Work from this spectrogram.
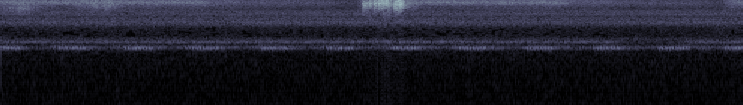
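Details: Wilderness cicada chorus. A continuous thin, high ringing hum rises to one louder, sizzling buzz midway, then settles back into the even drone.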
